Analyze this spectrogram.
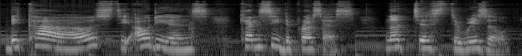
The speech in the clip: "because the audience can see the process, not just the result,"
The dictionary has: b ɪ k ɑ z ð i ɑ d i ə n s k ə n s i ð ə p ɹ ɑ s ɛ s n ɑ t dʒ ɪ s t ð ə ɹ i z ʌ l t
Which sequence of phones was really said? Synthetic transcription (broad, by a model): b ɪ k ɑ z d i ɑ d i ə n s k ə n s i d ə p ɹ ɑ s ɛ s n ɑ t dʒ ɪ s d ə ɹ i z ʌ l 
